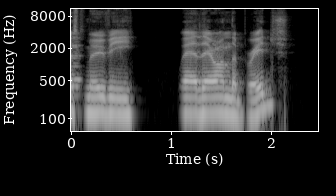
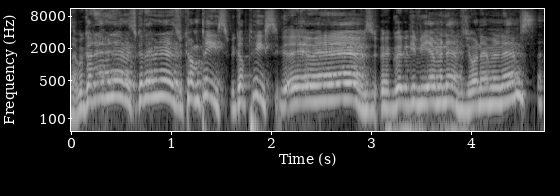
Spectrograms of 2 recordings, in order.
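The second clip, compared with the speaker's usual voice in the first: high yelling, repeated over and over; 8 semitones higher than usual. Speaker retells what he yelled at people approaching them, imitating someone yelling. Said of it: "and he just yells".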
